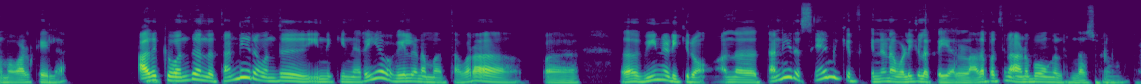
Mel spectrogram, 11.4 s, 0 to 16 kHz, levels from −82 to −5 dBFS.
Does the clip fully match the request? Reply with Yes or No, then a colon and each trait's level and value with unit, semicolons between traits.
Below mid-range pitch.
Yes: low, 120 Hz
